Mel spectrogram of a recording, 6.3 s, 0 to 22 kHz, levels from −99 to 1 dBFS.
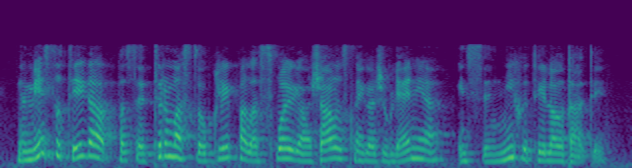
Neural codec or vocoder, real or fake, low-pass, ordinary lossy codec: codec, 16 kHz, 2 kbps, FreqCodec, larger model; fake; 7.2 kHz; none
